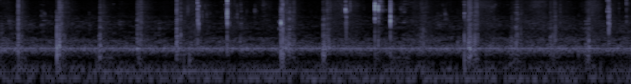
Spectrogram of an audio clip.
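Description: Fingers squish and rustle through food on a leaf.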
